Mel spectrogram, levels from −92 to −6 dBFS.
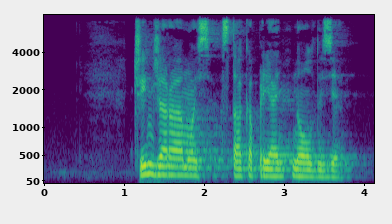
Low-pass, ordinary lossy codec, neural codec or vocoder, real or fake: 7.2 kHz; Opus, 64 kbps; none; real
